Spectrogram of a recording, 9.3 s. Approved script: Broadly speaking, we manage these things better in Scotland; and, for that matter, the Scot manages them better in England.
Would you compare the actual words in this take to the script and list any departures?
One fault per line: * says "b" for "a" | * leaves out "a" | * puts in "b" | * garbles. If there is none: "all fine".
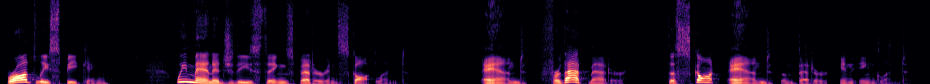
* says "and" for "manages"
